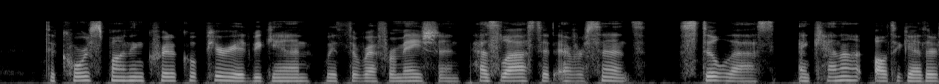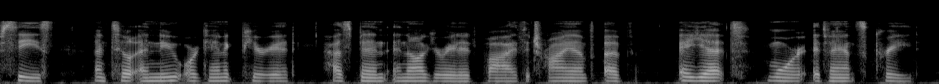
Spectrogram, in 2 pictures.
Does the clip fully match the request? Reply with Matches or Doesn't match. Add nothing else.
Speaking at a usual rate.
Doesn't match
